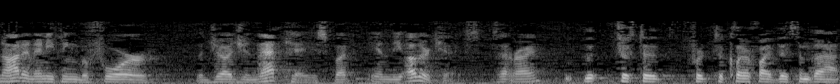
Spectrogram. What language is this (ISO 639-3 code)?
eng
